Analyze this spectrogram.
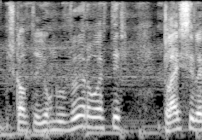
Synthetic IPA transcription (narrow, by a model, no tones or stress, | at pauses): skalt̪ɪðjownuɾvœːɾawɛft̪ɪɾ̥klajsɪlɛ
